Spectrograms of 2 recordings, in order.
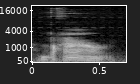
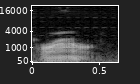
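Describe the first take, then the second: First: The R is made in the throat. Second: The R is an English-style R. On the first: The speaker calls it right. "It's just got kind of a throaty R" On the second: The speaker calls it wrong. "instead of brown"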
